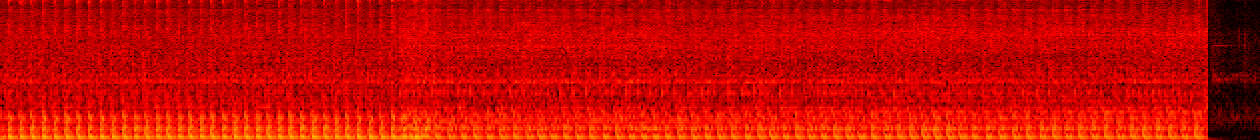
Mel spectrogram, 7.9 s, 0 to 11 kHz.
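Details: Hawk 250 single-cylinder dirt bike after new battery replaced a dead one (3.7 volts): quick, even single-cylinder thump settling slightly lower after a couple of seconds, then clean shutoff; running normally.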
